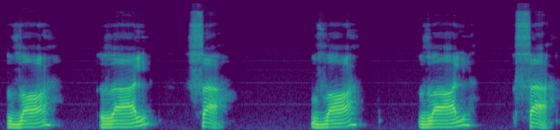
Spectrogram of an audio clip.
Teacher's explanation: जबान का सिरा और ऊपर के दांतों के अंदरूनी किनारे से अदा होता है।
